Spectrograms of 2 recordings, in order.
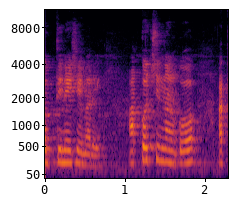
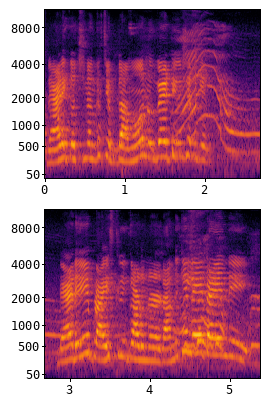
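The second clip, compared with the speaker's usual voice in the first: louder, higher coaxing voice; 10 semitones higher, 10 dB louder than usual. Real, not acted. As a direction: coax her out of tears, raising your voice over the crying. Mother soothing crying daughter.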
